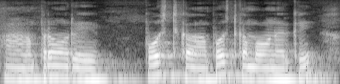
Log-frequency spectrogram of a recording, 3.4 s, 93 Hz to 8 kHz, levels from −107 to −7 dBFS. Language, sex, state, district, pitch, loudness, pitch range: Tamil, male, Tamil Nadu, Nilgiris, 115 Hz, -16 LUFS, 110-125 Hz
